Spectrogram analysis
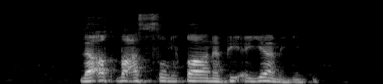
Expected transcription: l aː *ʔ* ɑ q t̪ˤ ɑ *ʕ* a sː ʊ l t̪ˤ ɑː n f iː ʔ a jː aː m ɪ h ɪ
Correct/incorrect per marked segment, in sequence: correct, correct

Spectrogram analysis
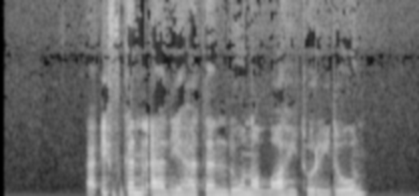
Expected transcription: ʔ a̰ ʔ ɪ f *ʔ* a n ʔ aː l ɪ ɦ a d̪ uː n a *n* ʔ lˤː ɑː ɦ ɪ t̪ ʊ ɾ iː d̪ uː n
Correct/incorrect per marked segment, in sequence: incorrect, incorrect

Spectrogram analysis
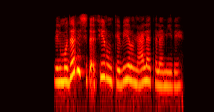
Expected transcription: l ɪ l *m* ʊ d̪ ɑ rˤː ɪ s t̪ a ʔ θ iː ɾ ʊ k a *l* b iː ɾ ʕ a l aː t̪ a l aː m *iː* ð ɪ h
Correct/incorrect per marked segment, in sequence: correct, incorrect, correct

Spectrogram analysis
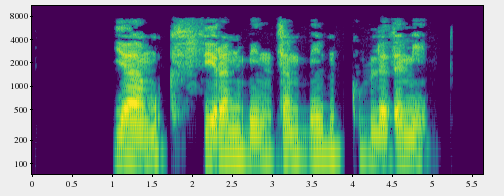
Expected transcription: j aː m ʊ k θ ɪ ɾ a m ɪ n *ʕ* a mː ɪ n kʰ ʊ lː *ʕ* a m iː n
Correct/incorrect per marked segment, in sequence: incorrect, incorrect

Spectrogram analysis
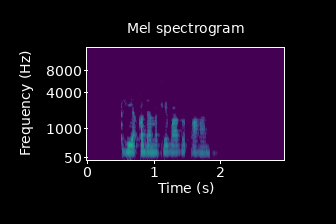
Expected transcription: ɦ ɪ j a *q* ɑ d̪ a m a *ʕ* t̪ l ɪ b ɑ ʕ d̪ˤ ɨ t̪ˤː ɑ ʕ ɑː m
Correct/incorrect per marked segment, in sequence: correct, incorrect

